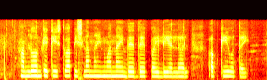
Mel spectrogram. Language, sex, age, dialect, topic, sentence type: Magahi, female, 18-24, Southern, banking, question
